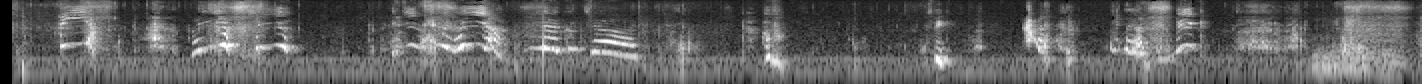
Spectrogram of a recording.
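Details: Oscar the bulldog, a pet indoors, doing karate tricks while making a string of whining, talk-like vocalizations, arching up and down in pitch in short bursts with gaps between, in a small room.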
